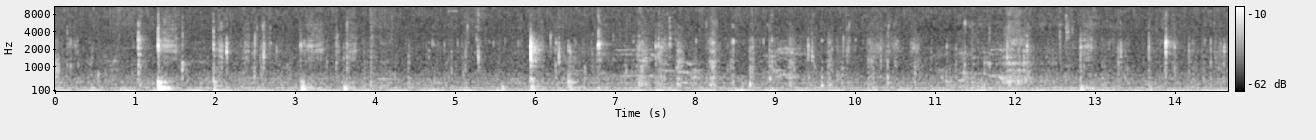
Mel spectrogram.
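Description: Close-up eating sounds: chewing and wet mouth noises, with fingers mixing rice on a plate making small clicks and ticks, two of them sharper about a second and six seconds in. A steady low hum runs underneath.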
